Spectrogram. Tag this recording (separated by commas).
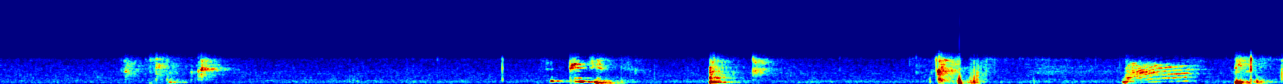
pets, Animal, Speech, Cat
